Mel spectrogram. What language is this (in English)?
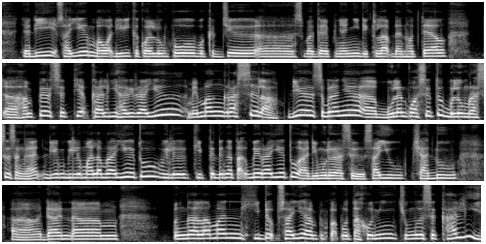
Malay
